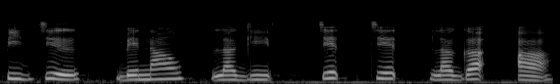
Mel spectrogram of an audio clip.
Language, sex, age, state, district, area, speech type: Santali, female, 18-30, West Bengal, Bankura, rural, read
